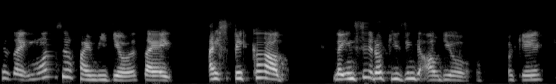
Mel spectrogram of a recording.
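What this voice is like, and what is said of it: Malaysian English accent. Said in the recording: “about my accent ... I'm Malaysian”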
